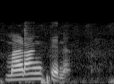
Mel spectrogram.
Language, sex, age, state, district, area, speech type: Santali, female, 30-45, West Bengal, Uttar Dinajpur, rural, read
